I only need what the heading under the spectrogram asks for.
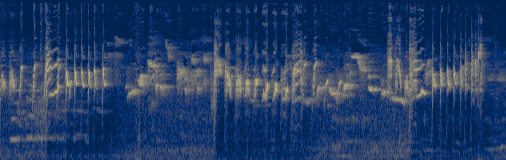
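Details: Male greater green leafbird singing to lure other birds into answering: a loud, nonstop stream of varied whistles, sharp clicks and chattering trills with quick rising and falling phrases.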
